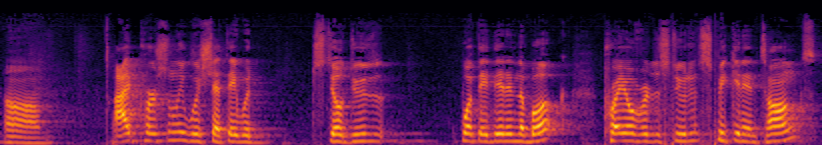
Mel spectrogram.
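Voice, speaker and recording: A man in his forties gives an earnest talk to a church group, loud and halting, with plenty of ums. His voice sits notably high for a man. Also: steady tone. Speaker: ministry public relations speaker. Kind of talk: testimony sermon.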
